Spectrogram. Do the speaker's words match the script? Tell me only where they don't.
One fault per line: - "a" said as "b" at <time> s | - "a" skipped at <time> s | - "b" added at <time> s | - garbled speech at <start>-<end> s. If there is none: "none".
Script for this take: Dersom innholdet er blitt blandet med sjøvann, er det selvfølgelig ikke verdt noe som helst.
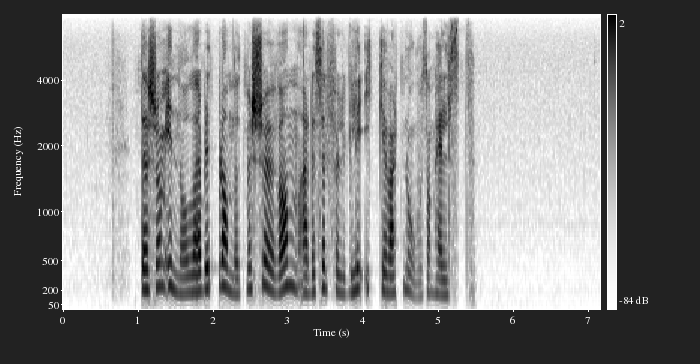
none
